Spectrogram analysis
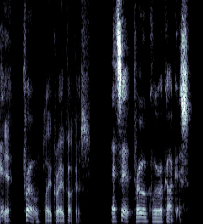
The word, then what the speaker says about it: Prochlorococcus: It's Prochlorococcus. You can say it. Yeah. Prochlorococcus.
